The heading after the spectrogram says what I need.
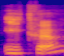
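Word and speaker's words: ITER: reactor that's being built it's called eater it's spelled i t e r ether and it's being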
